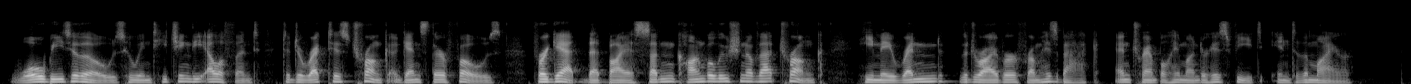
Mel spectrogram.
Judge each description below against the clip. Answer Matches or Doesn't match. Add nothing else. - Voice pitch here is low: Matches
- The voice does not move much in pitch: Doesn't match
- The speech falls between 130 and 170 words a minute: Doesn't match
